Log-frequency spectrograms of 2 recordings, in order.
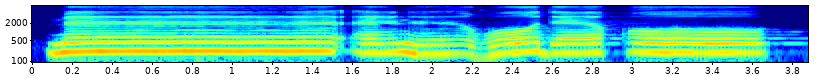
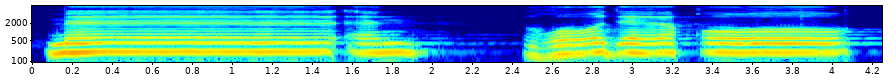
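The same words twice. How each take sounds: First: The n gets a bouncing echo. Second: There is a pause after the n. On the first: "c'est القلقلة de النون de التنوين" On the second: "c'est la pause"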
